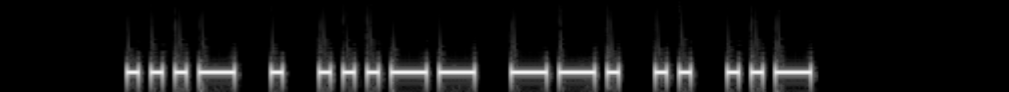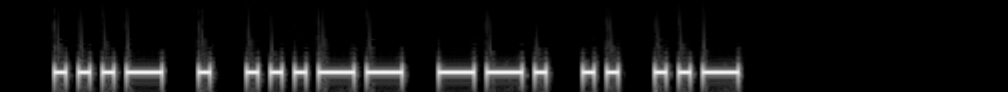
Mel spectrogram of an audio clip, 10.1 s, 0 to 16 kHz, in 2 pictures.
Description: Morse code, heard as a keyed tone, about 20 wpm, 700 Hz. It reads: VE3GIU VE3GIU
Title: DXCC-100 Call Signs - 6 Characters - Repeated 3x - 20wpm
